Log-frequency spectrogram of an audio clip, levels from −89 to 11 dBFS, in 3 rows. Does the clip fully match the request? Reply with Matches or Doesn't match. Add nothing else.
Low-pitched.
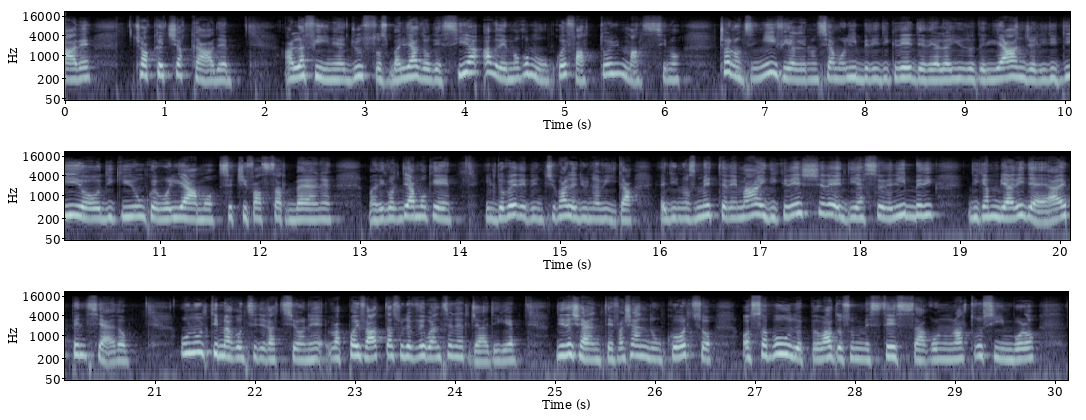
Doesn't match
